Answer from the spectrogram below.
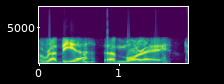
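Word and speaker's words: Rabih Mroué: weekend with the one you were talking about with the opening night performance, and how do you say he pronounces his name Rabia More, and he's actually been with us twice before, and he is a fascinating guy.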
